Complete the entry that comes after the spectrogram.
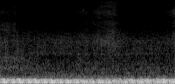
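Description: Chevrolet C10 truck engine idling steadily after a cold start with the choke still on, a loud, continuous low rumble with no voices over it.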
